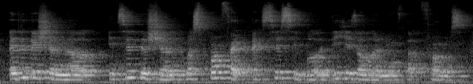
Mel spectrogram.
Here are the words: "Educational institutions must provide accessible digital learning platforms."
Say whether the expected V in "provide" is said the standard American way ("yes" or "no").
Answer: no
